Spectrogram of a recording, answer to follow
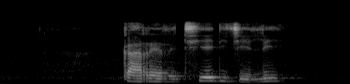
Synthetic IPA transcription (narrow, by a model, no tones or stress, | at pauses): kʼarɛrɪtʰiedit͡ʃʼelɪ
